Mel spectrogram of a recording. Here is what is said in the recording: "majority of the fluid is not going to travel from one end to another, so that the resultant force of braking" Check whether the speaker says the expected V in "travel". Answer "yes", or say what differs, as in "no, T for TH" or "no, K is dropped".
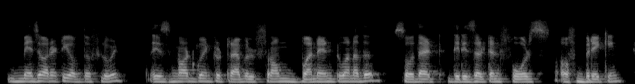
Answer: yes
